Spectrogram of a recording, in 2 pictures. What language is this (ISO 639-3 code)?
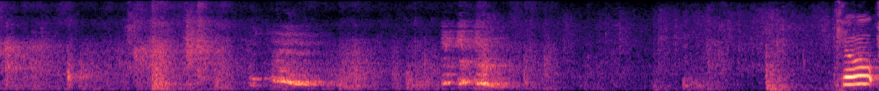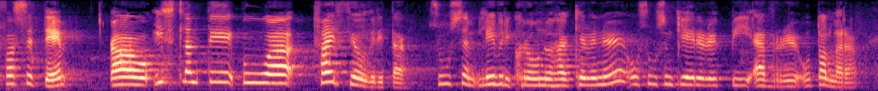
isl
